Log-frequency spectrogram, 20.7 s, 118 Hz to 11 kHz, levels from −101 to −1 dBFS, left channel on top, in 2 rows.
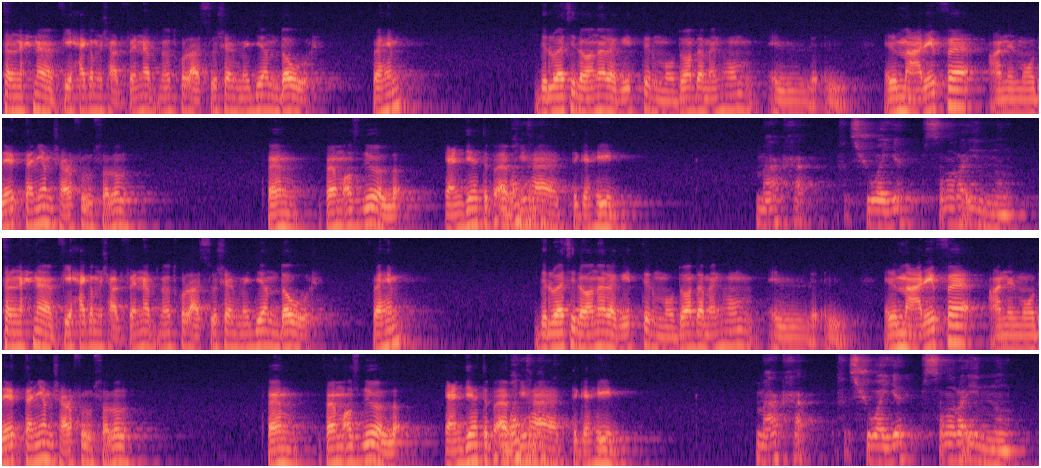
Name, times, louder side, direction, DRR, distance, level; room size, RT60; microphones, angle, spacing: voice 1, 0.0-3.1 3.7-4.0 5.3-8.5 8.8-11.7 13.0-13.3 13.6-14.4 14.8-16.6, right 2 dB, 20° right, 13 dB, 0.6 m, -26 dB
voice 2, 15.3-15.8 17.9-18.5 18.7-20.6, right 3 dB, 80° right, 10 dB, 0.7 m, -31 dB
28.5 x 10.0 x 4.4 m, 0.89 s
head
